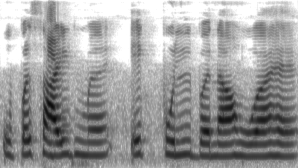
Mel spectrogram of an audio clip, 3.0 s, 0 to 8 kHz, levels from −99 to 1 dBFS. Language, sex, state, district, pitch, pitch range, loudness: Hindi, female, Punjab, Pathankot, 230 Hz, 220-245 Hz, -14 LUFS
